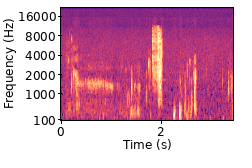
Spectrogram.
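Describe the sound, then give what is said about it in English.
A quiet slurping sip of coffee, followed by a brief airy breath and a few quick gulping swallows. No one speaks. “Let me just have a sip of my coffee.”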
